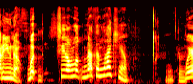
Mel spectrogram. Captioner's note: clicks tongue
